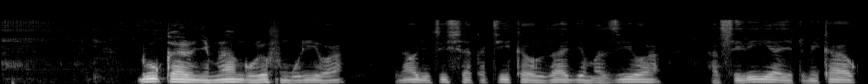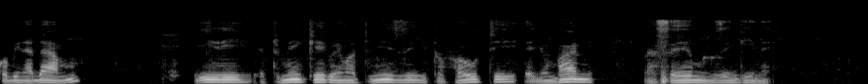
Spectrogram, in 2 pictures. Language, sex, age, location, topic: Swahili, male, 25-35, Dar es Salaam, finance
